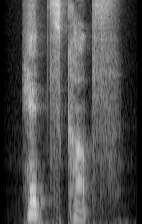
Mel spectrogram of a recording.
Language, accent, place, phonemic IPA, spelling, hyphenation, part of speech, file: German, Germany, Berlin, /ˈhɪt͡skɔp͡f/, Hitzkopf, Hitz‧kopf, noun, De-Hitzkopf.ogg
- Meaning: hothead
